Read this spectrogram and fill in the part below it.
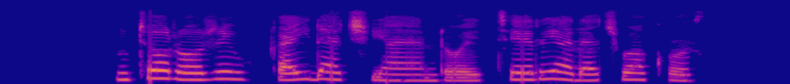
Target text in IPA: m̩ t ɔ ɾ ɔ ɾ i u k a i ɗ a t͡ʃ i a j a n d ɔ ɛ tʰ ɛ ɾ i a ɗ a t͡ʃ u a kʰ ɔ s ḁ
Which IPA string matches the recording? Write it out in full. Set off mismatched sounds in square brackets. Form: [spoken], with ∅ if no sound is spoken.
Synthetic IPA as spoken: m̩ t ɔ ɾ ɔ ɾ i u k a i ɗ a t͡ʃ i a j a n d ɔ ɛ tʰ ɛ ɾ i a ɗ a t͡ʃ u a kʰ ɔ s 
